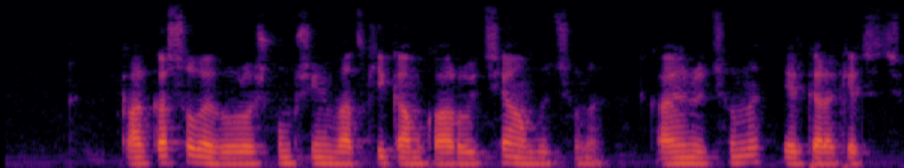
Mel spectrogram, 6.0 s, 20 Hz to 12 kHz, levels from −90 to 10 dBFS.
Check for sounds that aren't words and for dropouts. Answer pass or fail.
pass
